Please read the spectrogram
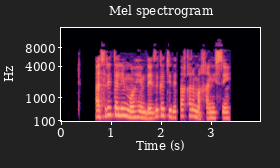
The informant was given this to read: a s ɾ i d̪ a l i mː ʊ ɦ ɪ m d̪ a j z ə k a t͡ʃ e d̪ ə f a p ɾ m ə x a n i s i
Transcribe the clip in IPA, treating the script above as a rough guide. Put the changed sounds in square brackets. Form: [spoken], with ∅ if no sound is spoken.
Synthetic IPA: a s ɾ i [t̪] a l i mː ʊ ɦ ɪ m d̪ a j z ə k a t͡ʃ e d̪ ə f a [q] ɾ m ə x a n i s i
